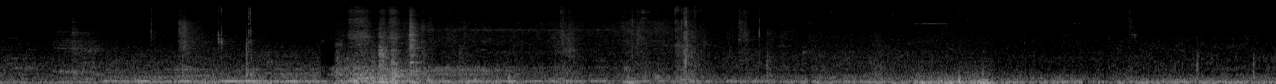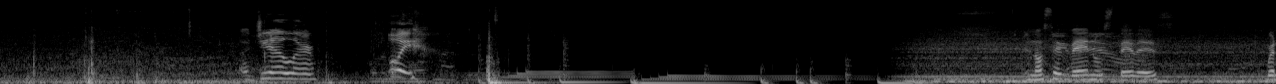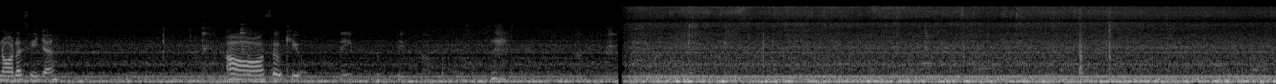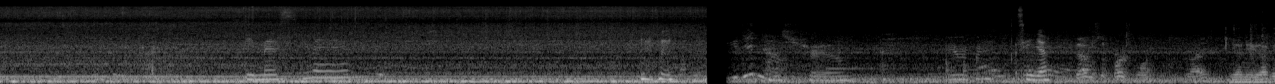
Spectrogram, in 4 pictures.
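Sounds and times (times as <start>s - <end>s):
ventilation fan humming: 0.0s - 9.1s, 21.8s - 51.0s.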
